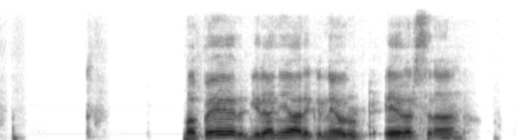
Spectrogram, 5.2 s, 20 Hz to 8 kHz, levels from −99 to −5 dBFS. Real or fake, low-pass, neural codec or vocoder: fake; 7.2 kHz; codec, 16 kHz, 16 kbps, FunCodec, trained on Chinese and English, 50 frames a second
